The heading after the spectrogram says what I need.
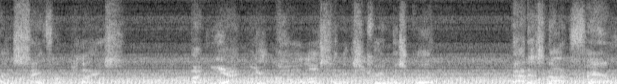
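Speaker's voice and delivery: the group taunts the government in a garbled voice; distorted villain broadcast. Acted. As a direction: menace through a broken-up electronic voice. Extremist group answers the government.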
